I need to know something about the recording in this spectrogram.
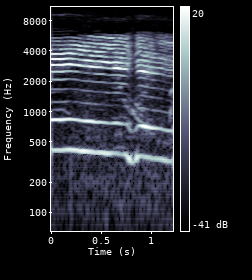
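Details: Brief, high-pitched, drawn-out wail from a young child on day 6 in hospital after surgery, with bowels slowed by morphine; off morphine and tube removed today; child crying.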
